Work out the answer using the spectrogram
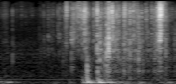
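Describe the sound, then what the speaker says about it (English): Stiff new tarot cards being shuffled, a soft crinkling and riffling burst of papery clicks and rustles up close, brief and uneven, following a quieter lead-in. "It's a new deck, so it's being a little bit challenging to shuffle"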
